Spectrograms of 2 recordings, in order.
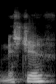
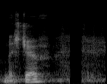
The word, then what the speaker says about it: MSCHF: shoes company that he's done called looks like mischief it looks like it's it's spelled mschf mischief where they make these limited run versions of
